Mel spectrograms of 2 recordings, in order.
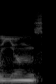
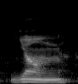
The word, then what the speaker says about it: Jung: Carl Jung's name, and we sort of took more of an American spin on it and pronounced it Jung rather than Jung, and the difference is slight, but there is a difference.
